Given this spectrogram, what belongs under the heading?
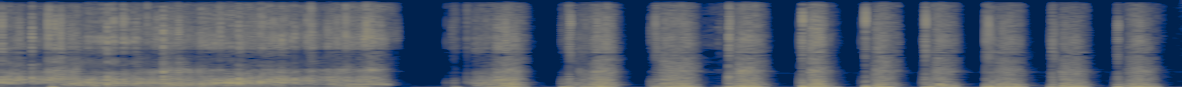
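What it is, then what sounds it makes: Himalayan salt block. Long pointed nails scratch and tap across the surface of a large, flat, solid pink Himalayan salt block. A continuous gritty, bright scrape runs for about two seconds, then after a brief pause gives way to a series of short, separate rasping strokes that come faster and faster.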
